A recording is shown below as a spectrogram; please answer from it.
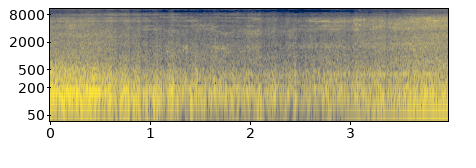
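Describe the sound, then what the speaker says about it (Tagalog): An LRT light rail train roars past nearby on an elevated line over the Pasig River, a dense steady rumble with a metallic rail hiss that swells slightly toward the end. "Siyempre dumaan yung LRT yan."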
